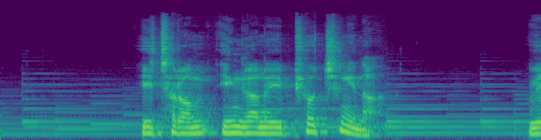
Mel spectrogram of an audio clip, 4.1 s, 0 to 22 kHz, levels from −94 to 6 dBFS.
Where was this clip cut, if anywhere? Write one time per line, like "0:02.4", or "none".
0:01.0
